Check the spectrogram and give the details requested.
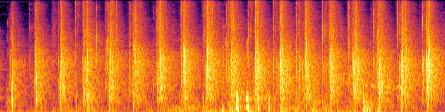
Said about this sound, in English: So if you consider yourself a child, come on up, and I would like you to honor them as precious in our sight by doing this clap as they come.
